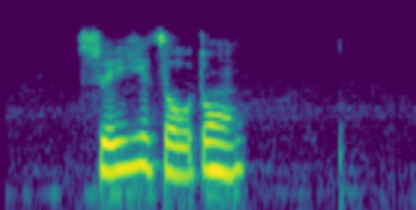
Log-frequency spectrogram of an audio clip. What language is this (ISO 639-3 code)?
zho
